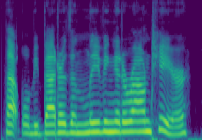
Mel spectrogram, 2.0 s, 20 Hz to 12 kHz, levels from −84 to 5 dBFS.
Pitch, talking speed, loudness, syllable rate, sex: 215 Hz, 265 wpm, -13 LUFS, 6.8 syllables/s, female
